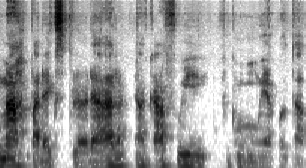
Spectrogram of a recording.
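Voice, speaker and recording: A man speaks with an Argentine accent. His delivery is fairly slow, monotone and flat. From Argentina, interior provinces. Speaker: academic researcher presenting thesis. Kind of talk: academic talk. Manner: hesitant, many fillers.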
